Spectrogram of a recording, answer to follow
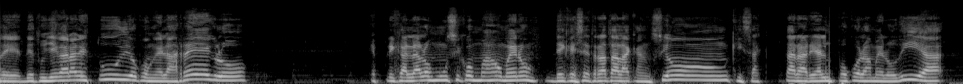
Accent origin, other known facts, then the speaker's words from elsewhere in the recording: Arecibo, Puerto Rico; moved away as an adult; now in San Juan metropolitan area, Puerto Rico; nací en Arecibo, eh, me crié en Arecibo, pero obviamente cuando ya empecé en el Conservatorio de Música me mudé para la área metropolitana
